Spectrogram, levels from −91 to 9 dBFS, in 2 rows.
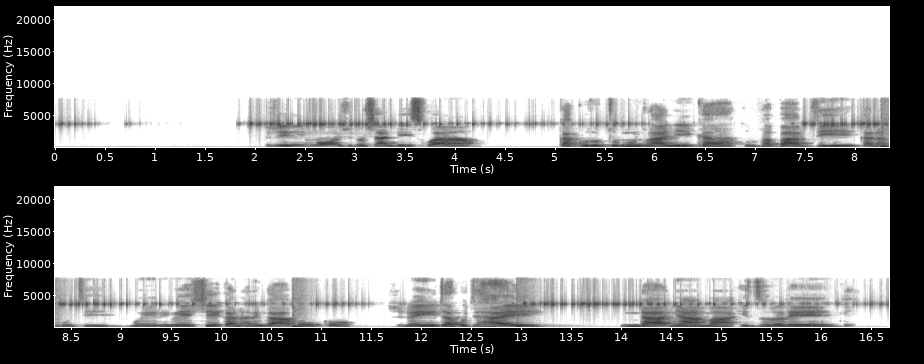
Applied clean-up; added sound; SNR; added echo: none; Snare drum + Bell; 9 dB; none.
